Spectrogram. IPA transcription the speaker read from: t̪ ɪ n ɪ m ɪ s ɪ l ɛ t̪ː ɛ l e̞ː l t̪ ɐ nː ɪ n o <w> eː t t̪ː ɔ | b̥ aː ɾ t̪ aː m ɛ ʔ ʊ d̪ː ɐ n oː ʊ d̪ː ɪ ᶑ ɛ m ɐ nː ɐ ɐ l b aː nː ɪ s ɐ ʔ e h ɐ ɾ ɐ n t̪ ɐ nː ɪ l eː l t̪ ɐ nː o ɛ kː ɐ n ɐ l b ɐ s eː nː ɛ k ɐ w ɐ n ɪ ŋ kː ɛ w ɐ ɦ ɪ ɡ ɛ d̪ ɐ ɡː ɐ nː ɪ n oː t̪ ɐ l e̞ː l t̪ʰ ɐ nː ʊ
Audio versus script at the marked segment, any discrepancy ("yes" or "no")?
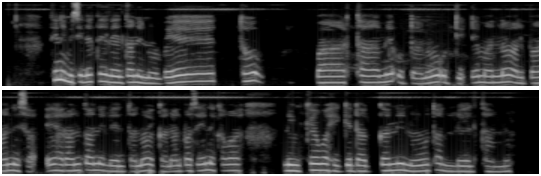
yes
